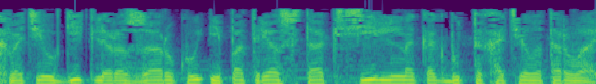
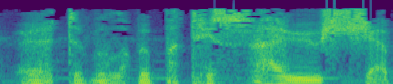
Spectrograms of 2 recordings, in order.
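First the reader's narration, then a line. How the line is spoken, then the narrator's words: Growling. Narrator (Russian): прорычал Эккарт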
